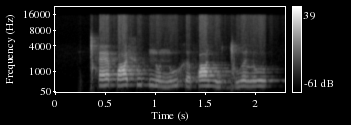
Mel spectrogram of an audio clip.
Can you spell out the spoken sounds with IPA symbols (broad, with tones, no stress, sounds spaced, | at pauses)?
ǀʰ æ˧˥˧ p ɑ˧˥˧ ʃ u˥˧ ʔ n ʊ˩˧˩ n u˧˥˧ x ə˩ f ɑ˥˧ z u˩˧˩ ɡ͡ǀ u˥˧ ə̯ l ʊ˥˧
